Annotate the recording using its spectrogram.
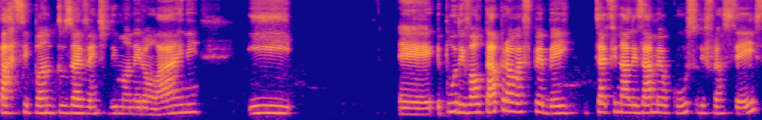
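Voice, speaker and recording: A woman with a northeastern Brazilian accent, very slow in pace, her intonation fairly even. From Northeast Brazil. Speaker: French teacher. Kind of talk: personal testimony. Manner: halting.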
